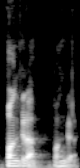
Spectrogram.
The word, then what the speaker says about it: Bhangra: Bhangra.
